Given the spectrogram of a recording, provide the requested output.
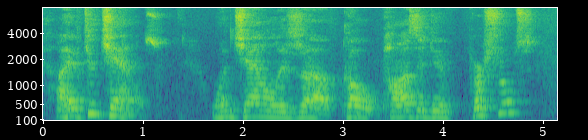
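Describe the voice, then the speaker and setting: A man at a very slow pace with ordinary pitch variation, amid noticeable background noise and audible room echo. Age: 70s. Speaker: animal advocate. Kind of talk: casual monologue to camera. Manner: halting, many fillers; unscripted, off the cuff.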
